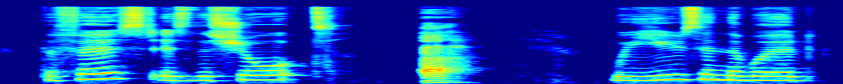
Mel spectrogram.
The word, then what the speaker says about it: آ: First, we will look at the first form pronounced ah.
